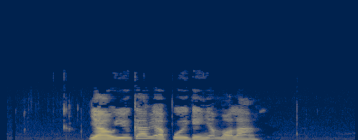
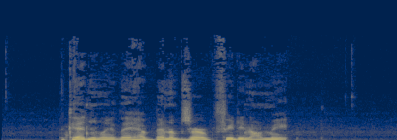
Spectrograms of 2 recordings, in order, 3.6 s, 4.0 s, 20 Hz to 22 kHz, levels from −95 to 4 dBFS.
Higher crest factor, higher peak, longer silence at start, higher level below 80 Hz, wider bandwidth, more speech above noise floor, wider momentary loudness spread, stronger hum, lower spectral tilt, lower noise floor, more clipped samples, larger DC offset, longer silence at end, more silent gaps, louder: first, 24 dB vs 18 dB; first, -4 dBFS vs -10 dBFS; about the same, 0.65 s vs 0.6 s; second, -82 dBFS vs -52 dBFS; second, 10.5 kHz vs 16.5 kHz; first, 47 dB vs 37 dB; first, 10 LU vs 6 LU; neither; second, -4 dB/octave vs -7.5 dB/octave; first, -73 dBFS vs -63 dBFS; neither; neither; about the same, 1 s vs 1.1 s; neither; about the same, -26 LUFS vs -27 LUFS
